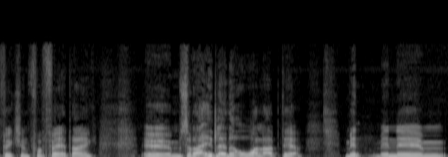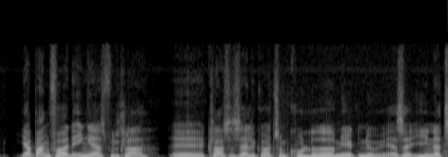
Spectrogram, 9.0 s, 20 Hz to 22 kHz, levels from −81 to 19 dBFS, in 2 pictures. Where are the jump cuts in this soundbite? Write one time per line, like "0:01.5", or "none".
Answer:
0:03.6
0:04.5
0:07.2
0:08.1

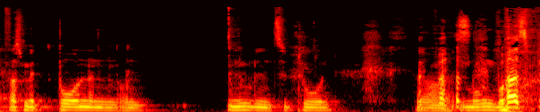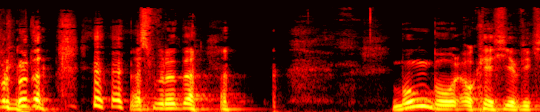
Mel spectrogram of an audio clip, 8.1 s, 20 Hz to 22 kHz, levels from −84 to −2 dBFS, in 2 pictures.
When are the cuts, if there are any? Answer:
none

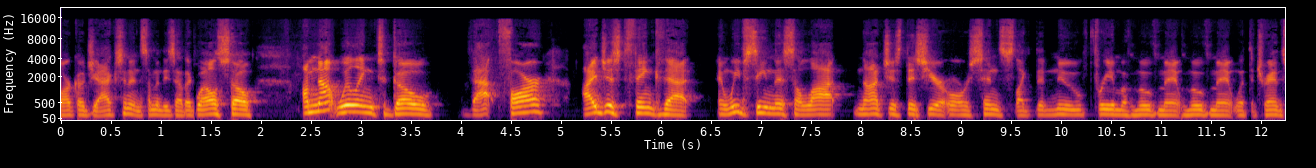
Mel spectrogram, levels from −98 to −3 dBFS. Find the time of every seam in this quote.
0:01.3
0:11.2

